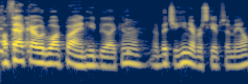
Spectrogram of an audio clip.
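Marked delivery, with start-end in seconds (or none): 1.2-2.5 put-on mutter under the breath, quieter. Recalling a mean but funny man remarking on passersby, retelling a remark under his breath. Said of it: "but like under his breath".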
